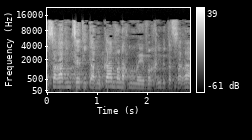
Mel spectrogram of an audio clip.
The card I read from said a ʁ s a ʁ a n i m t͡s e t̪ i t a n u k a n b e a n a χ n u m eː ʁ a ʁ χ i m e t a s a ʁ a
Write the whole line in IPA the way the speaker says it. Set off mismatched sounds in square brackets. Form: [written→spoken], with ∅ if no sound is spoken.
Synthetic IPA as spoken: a [ʁ→∅] s a ʁ a n i m t͡s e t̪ i t a n u k a n [b→v] e a n a χ n u m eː [ʁ→v] a ʁ χ i m e t a s a ʁ a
